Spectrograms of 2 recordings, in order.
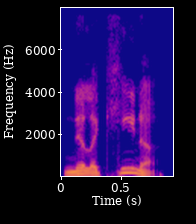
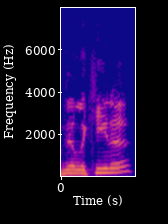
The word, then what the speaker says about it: Ntilikina: And Shannon, it is Frank Ntilikina. Did you remember that it was Ntilikina?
